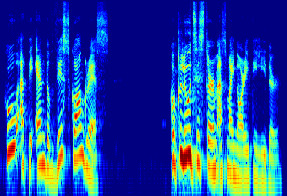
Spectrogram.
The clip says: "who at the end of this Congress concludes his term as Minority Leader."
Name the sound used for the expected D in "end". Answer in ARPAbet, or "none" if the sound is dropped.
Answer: D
